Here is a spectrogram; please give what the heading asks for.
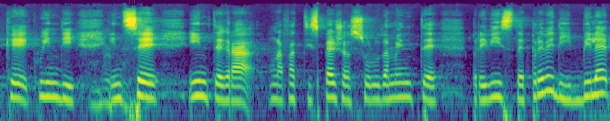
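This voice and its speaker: A woman answering as a councillor for a portfolio in a formal council meeting, measured and bureaucratic, with hesitant fillers. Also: mid-range voice. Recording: echoey council chamber.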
